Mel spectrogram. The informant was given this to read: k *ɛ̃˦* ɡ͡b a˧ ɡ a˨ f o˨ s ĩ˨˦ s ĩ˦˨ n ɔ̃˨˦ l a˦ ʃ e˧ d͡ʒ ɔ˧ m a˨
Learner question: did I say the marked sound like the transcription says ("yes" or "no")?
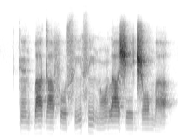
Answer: no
